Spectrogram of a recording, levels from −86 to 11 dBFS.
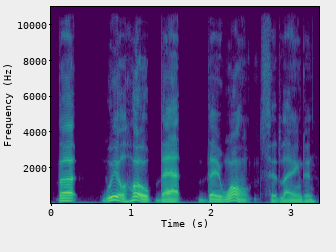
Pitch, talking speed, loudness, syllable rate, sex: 115 Hz, 145 wpm, -17 LUFS, 3.4 syllables/s, male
